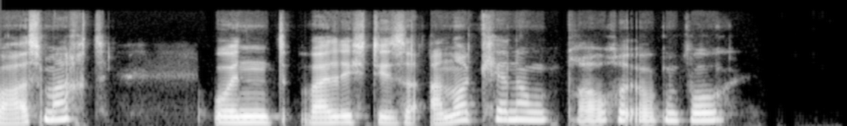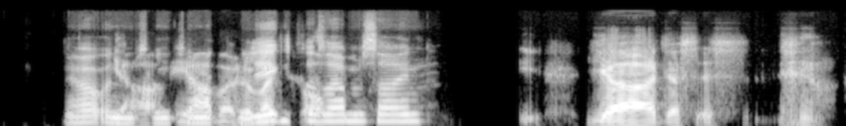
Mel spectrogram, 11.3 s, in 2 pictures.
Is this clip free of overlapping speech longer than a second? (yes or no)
no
